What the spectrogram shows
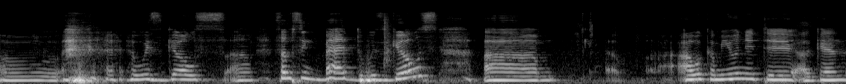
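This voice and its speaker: A woman with a non-native accent, very slow in pace, her intonation fairly even. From North Caucasus. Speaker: women's rights activist. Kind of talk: panel speech. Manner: halting, many hesitations.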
